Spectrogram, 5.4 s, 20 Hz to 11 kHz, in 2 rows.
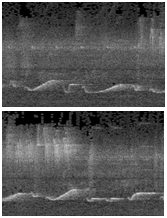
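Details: Rufous-bellied thrush in Rio de Janeiro's Parque da Chacrinha, October 2019, delivering a continuous series of looping, up-and-down whistled phrases, clear and mellow, against a persistent shrill insect background.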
